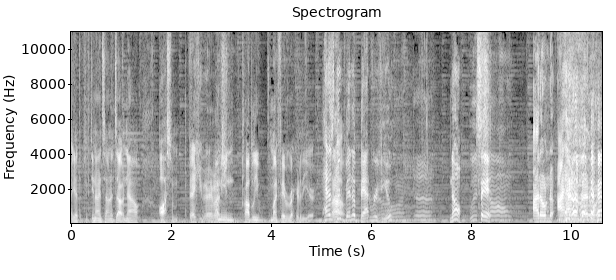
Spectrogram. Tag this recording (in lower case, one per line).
speech
music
